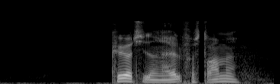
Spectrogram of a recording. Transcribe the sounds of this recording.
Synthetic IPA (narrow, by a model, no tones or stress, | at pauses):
kʰø̰ːɐt͡sʰiðˠɐnæɐæl̰d̥fɒ̽sd̥ʁɑ̈mð̩ˠ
